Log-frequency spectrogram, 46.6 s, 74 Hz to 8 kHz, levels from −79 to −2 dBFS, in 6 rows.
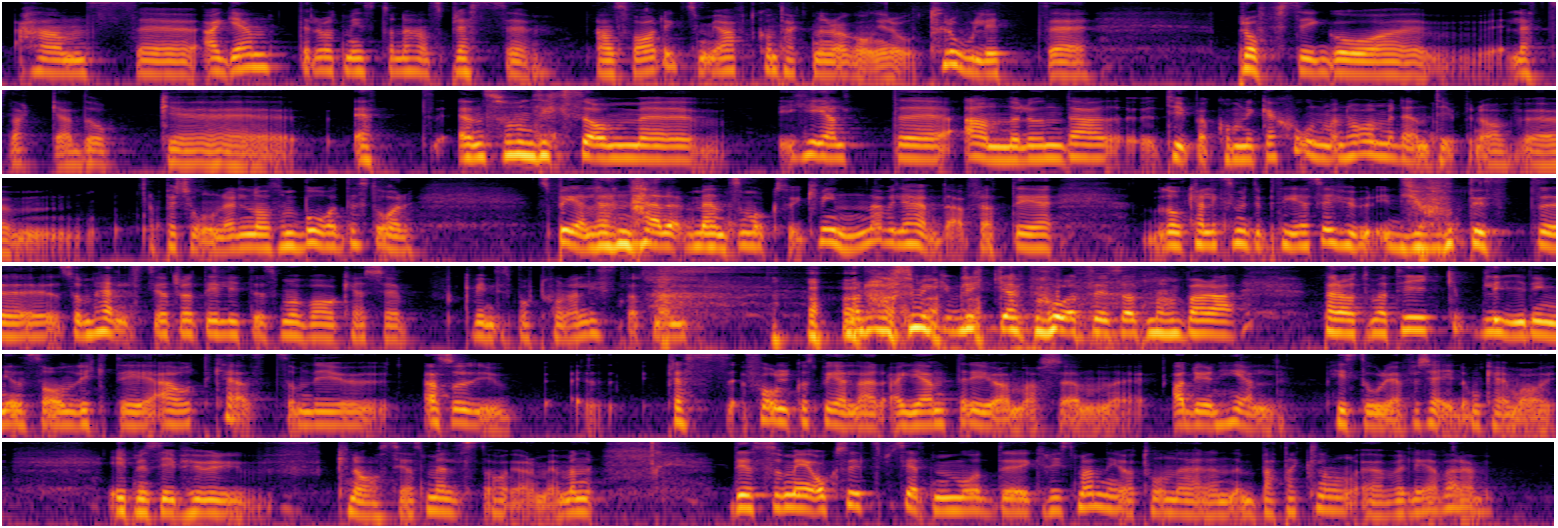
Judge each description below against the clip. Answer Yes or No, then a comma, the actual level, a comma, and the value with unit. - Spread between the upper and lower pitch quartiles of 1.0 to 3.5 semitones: Yes, average, 3.2 semitones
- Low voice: No, medium, 180 Hz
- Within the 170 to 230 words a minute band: Yes, average, 190 wpm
